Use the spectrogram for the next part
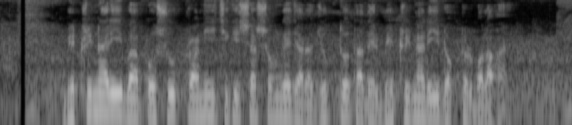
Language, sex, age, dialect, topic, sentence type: Bengali, male, 41-45, Standard Colloquial, agriculture, statement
